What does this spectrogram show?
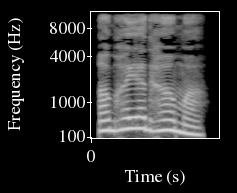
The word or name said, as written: ಅಭಯಧಾಮ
